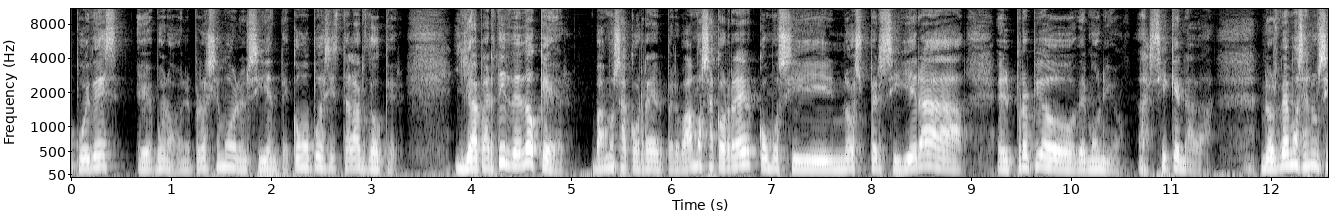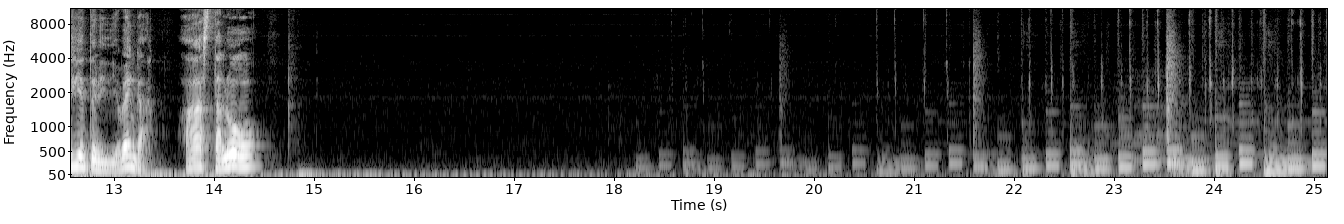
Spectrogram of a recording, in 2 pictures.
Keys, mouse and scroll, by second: 17.9 click, 25.0 click.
